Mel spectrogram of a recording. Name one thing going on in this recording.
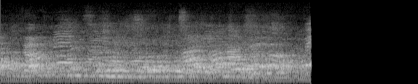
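A crowd of children and adults chatter and call out in a busy indoor hall.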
